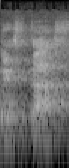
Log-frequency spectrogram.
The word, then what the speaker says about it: estás: I'm like, it's not como estas, it's como estás, no? Con el acento estás.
